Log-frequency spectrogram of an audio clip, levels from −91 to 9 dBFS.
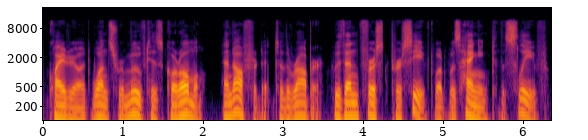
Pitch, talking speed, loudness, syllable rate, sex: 105 Hz, 210 wpm, -20 LUFS, 5.8 syllables/s, male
